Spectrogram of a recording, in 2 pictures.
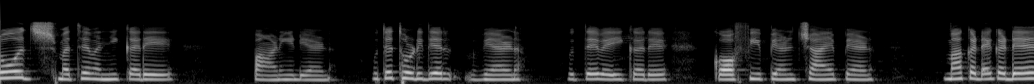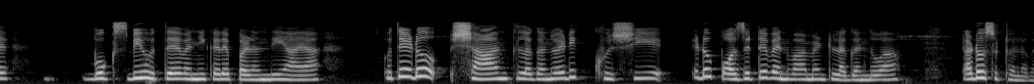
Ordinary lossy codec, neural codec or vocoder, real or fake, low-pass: none; none; real; 7.2 kHz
